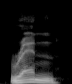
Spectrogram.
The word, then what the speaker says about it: Wren: "Malachi, if you like your syllables long, "Ren," she said. Like the bird, I figured.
